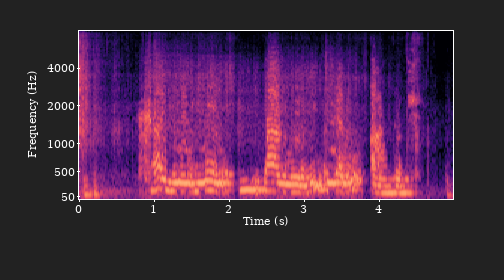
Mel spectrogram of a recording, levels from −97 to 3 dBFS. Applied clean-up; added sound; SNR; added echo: neural mask model RNNoise.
